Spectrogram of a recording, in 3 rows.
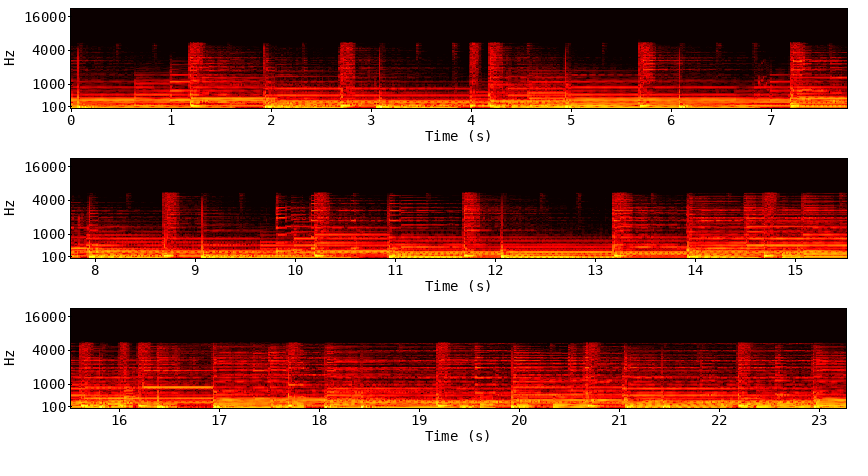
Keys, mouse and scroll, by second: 0.0 alt+p, 2.8 click, 3.7 click, 5.0 click, 7.6 click, 7.8 click, 9.3 middle click, 13.9 shift+Return, 15.3 n, 16.2 middle click, 19.5 click, 20.6 click, 21.3 click, 22.9 click.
